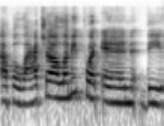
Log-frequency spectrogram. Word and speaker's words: Appalachia: Okay, for the word um Appalachia, Appalachia, let me put in the phonetic spellings for you.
